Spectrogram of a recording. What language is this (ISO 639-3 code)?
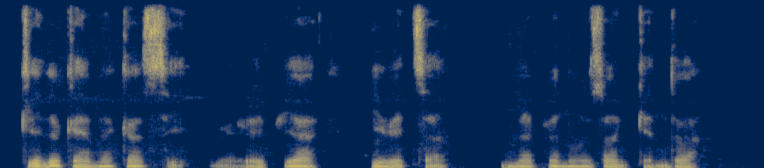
ibo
